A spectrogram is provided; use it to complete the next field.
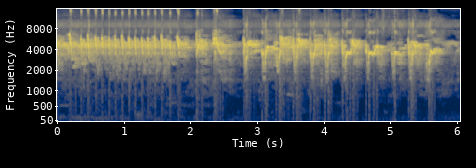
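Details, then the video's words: Lure song of the bar-winged prinia (ciblek), used to get birds singing. High, sharp chirps pour out in quick succession, with brief dips in loudness between the bursts. "pancingan burung ciblek gacor. ciblek semi ciblek kali ciblek kristal."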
